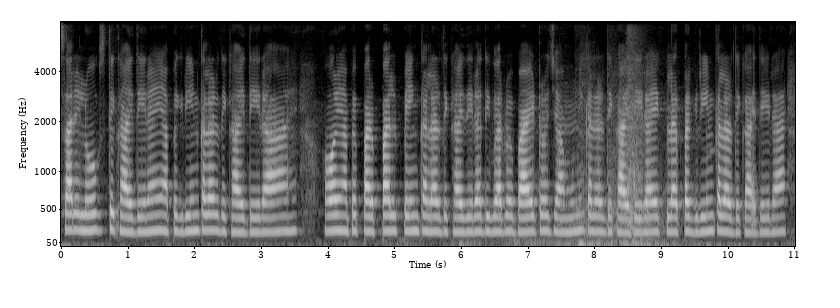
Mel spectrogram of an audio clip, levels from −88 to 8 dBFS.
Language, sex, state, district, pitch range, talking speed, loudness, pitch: Hindi, female, Bihar, Jahanabad, 195-205 Hz, 235 wpm, -18 LUFS, 200 Hz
